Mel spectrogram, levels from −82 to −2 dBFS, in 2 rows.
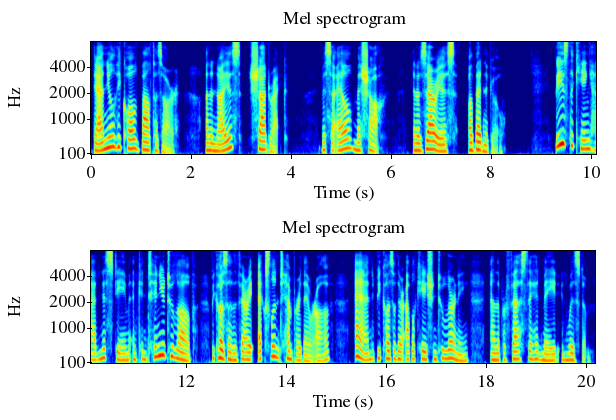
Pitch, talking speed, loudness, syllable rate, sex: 190 Hz, 135 wpm, -20 LUFS, 5.0 syllables/s, female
